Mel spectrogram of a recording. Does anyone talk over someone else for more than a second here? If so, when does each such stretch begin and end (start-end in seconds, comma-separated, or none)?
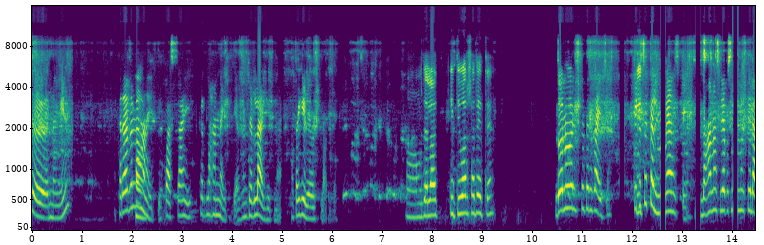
none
